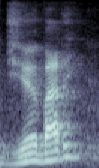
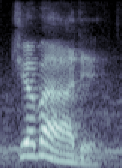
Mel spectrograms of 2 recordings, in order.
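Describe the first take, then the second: First: Said in the usual way. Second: Badly faked Italian accent on Giobadi; terrible Italian accent. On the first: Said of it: "I don't know". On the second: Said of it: "My terrible impression of an Italian accent".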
